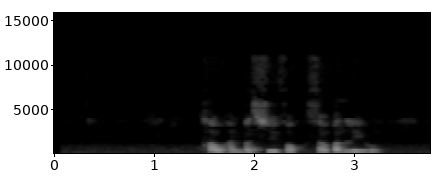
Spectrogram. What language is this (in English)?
Cantonese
